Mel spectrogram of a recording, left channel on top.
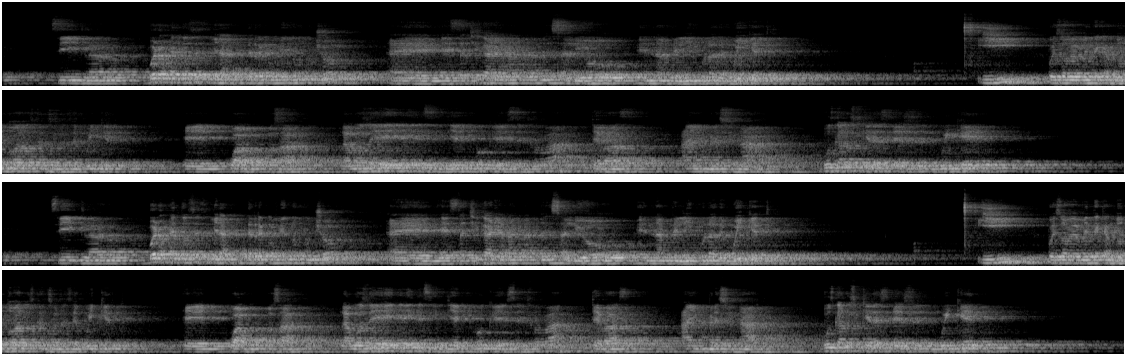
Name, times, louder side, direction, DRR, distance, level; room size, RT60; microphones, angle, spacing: voice 1, 0.5-1.2 1.4-3.4 3.8-7.7 9.8-10.1 10.5-12.4 13.0-14.2 14.6-17.5 18.0-18.9 19.4-21.0, equal, 25° right, -3 dB, 2.4 m, -25 dB
17.0 x 7.0 x 7.0 m, 2.9 s
head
